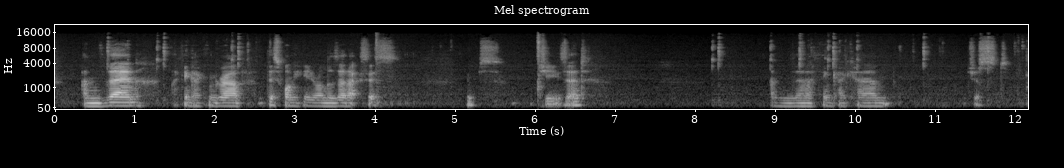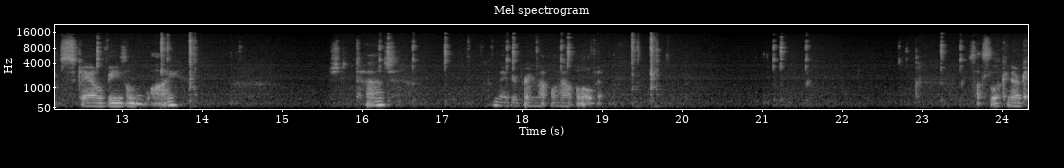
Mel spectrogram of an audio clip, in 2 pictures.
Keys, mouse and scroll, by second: 1.3 right click, 2.6 super+z, 4.0 super+z, 4.8 z, 6.1 g, 8.4 click, 9.0 shift+middle click, 9.7 shift+right click, 10.1 middle click, 11.6 shift+right click, 12.4 middle click, 13.5 s, 16.4 click, 16.7 middle click, 17.9 shift+right click, 18.6 right click, 19.4 g, 21.2 click, 21.6 middle click, 23.6 middle click.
